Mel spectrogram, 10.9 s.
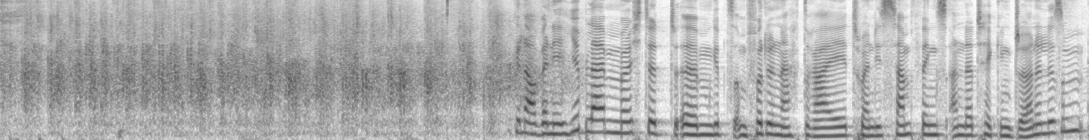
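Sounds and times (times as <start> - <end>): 
audience applause: 0.0 - 5.9
speech: 5.2 - 10.8.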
